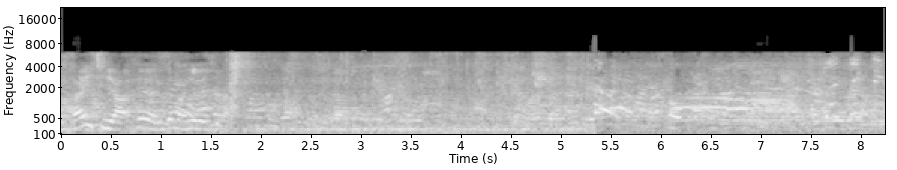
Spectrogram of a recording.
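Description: A crowd chatters noisily nearby.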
